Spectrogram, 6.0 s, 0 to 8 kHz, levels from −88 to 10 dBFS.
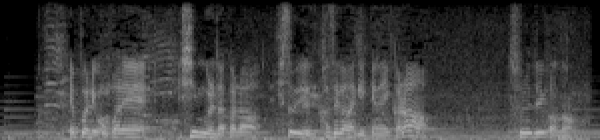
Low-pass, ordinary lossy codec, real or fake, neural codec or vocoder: none; none; real; none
